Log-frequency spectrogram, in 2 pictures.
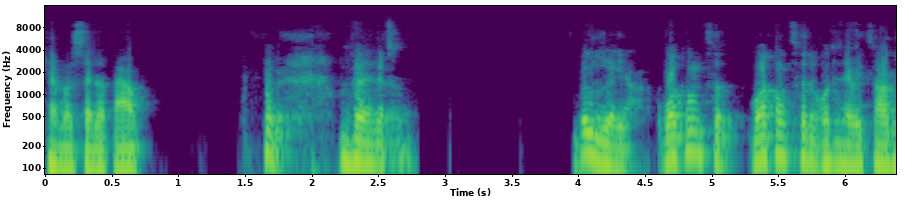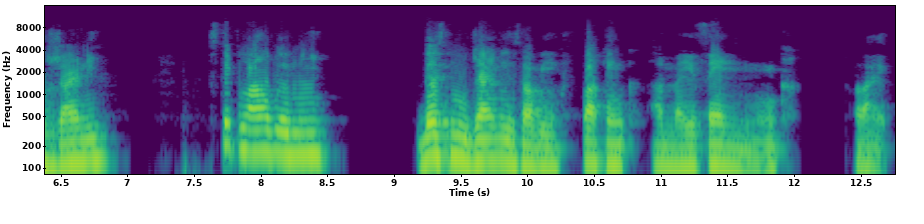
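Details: Stuttering in an adult male podcaster who reports a lifelong speech impediment, real unedited speech.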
